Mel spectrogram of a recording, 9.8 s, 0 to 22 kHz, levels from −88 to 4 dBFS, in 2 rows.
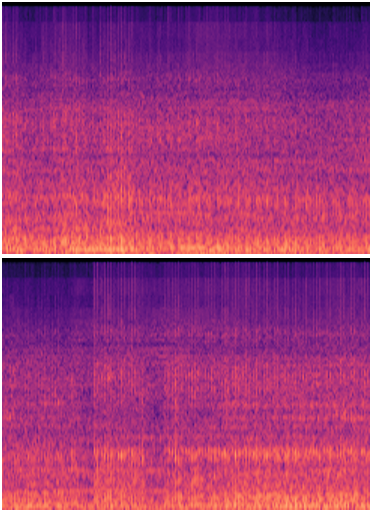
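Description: Sounds, with Opus compression damage throughout. Textures turn grainy, rough and noisy. Top stays full, near 20.2 kHz. Likely a low-rate CELT encode, around 24 kbps.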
